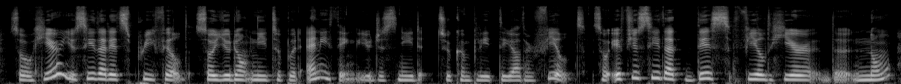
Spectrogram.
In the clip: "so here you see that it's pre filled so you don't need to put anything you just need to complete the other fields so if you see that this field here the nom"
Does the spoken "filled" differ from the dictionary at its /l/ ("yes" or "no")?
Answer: no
